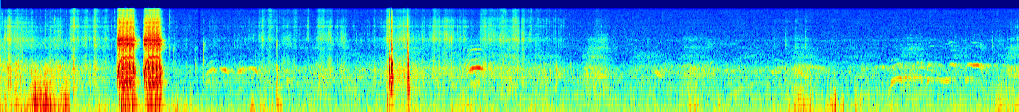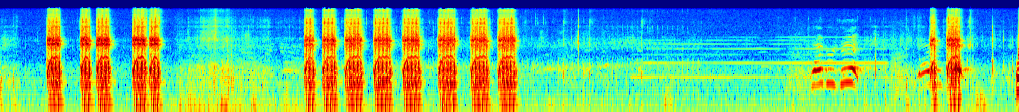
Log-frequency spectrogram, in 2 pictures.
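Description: Systema PTW airsoft rifle firing close to the microphone in strings of quick single shots. Two shots come about two seconds in, then one, then four in quick succession, then a run of about eight more, and a few near the end.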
